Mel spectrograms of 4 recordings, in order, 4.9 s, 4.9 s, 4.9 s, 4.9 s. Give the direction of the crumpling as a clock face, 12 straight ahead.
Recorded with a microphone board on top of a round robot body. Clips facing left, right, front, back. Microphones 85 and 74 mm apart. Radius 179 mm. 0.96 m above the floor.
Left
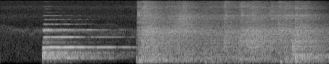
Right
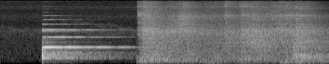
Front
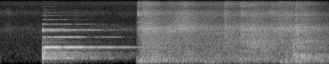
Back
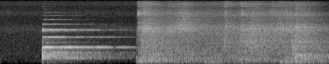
8 o'clock.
